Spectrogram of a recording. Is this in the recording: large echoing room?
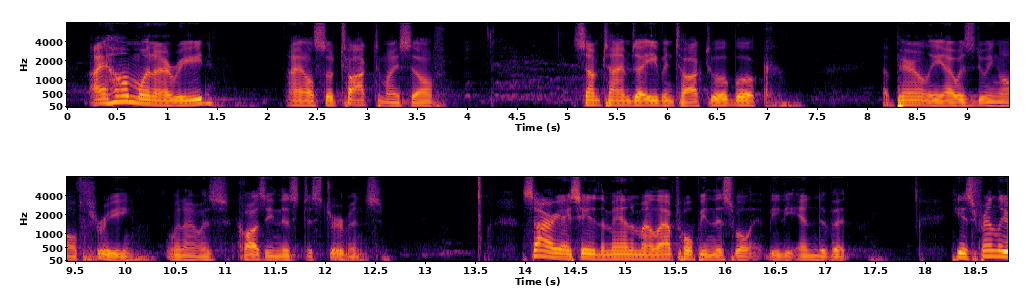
yes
